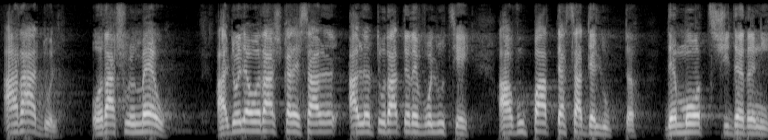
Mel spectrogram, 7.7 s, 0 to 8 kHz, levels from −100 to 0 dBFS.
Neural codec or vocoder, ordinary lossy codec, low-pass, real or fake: vocoder, 44.1 kHz, 128 mel bands every 512 samples, BigVGAN v2; none; 7.2 kHz; fake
